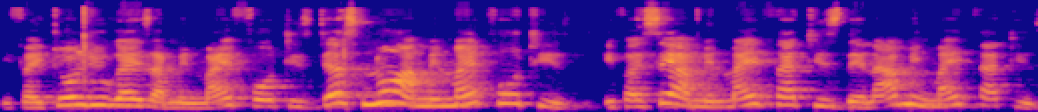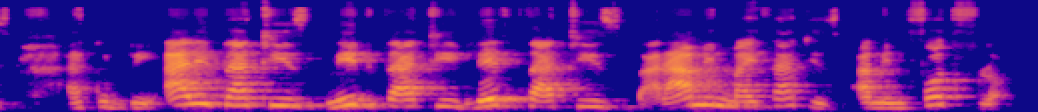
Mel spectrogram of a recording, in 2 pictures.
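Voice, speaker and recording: A woman's voice: on the high side, lively intonation, a little fast, hardly any pauses. Chatty Kenyan woman commentating on gossip. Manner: talkative, emphatic, repeats and restarts phrases; mixes in Swahili phrases. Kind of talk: casual commentary to viewers.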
